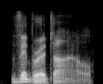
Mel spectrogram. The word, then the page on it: vibratile: British English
